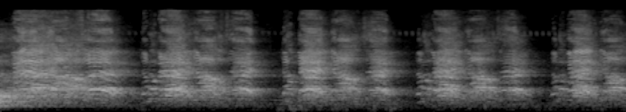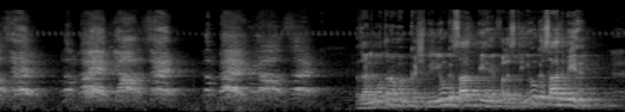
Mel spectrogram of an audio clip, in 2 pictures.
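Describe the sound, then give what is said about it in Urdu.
A large crowd chants the slogan 'Labbaik Ya Hussain' in loud unison in response to a speaker's call, repeated bursts of shouting in a steady call-and-response rhythm, ending in a sustained roar of many voices. “جو جو لوگ نشتر پارک کی آواز پر، مسنگ پرسنز کی آواز پر لبیک کہنے کے لیے تیار ہیں، نعرہ لگاؤ گا، نعرے کا جواب دینا ہے، لبیک یا حسین.”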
